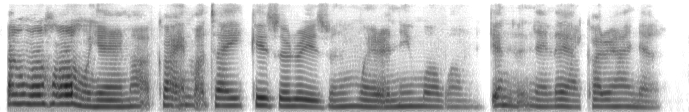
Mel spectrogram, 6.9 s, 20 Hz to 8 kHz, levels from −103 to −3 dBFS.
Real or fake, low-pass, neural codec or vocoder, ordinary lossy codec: fake; 7.2 kHz; codec, 24 kHz, 0.9 kbps, WavTokenizer, small release; none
